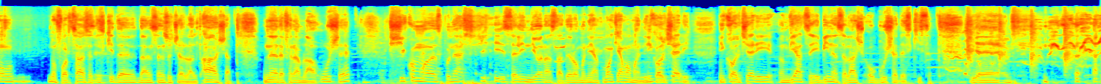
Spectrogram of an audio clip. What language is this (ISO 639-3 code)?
ron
